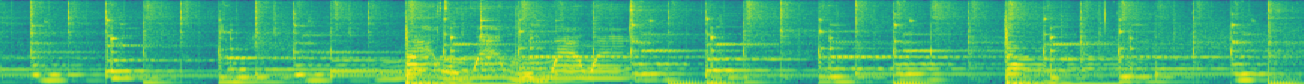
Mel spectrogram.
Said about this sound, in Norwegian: Sånn bjelle, sånn bjeller. Elsker bjeller. Ja, jeg er veldig glad i bjeller. I hvert fall til det spillet der. Der er det mye fine bjeller.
